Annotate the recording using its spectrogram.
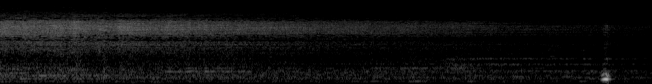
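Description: Steam hisses from a pressure cooker and slowly fades.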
